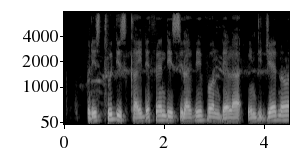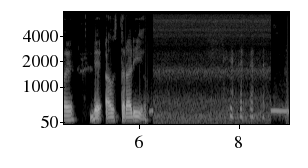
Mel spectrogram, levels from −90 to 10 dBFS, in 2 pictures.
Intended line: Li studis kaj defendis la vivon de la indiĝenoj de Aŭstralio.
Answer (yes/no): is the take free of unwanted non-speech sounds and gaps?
no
